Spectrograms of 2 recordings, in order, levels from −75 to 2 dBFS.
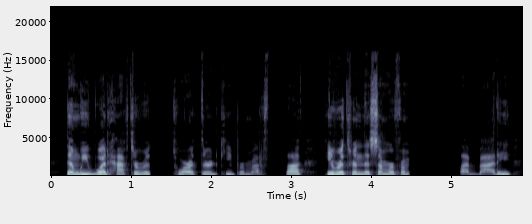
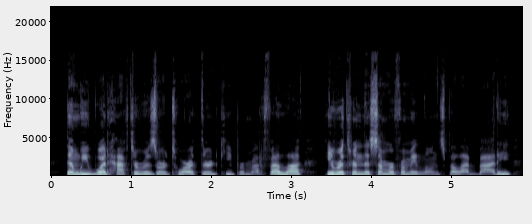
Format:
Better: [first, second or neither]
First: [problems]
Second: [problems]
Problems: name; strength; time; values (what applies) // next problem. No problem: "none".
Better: second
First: audio cutting out; at 1 s, at 2.5 s and at 4.5 s for 0.5 s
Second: none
